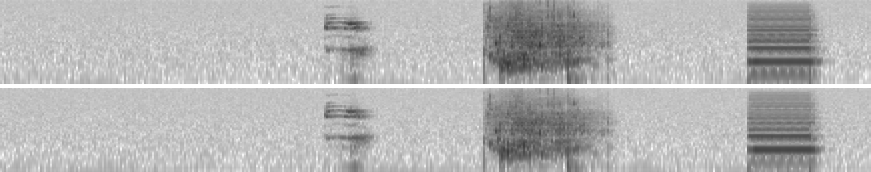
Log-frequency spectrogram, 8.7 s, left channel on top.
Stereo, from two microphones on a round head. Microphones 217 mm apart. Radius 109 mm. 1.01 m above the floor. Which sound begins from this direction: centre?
A cat meowing, at 3.2 s.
